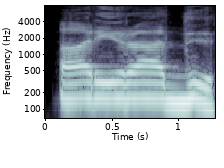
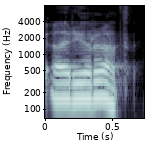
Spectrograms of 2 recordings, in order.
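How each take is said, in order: First: The name ends with a voiced d sound. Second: The name ends with a voiceless t sound. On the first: The speaker calls it right. "Ды до конца" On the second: The speaker calls it wrong. "не Арират"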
